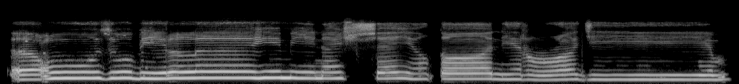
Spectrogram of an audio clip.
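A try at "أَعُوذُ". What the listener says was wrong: Sebentar, untuk huruf za tidak ada sofir ya. A'udzu. Tidak zu. Nah, itu hati-hati ada sofirnya.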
